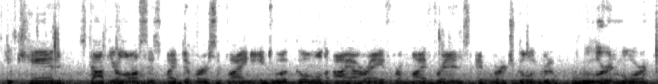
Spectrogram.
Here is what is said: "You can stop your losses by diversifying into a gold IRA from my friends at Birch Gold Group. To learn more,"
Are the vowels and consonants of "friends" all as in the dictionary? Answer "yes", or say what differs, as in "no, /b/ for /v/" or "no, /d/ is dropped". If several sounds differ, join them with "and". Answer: yes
